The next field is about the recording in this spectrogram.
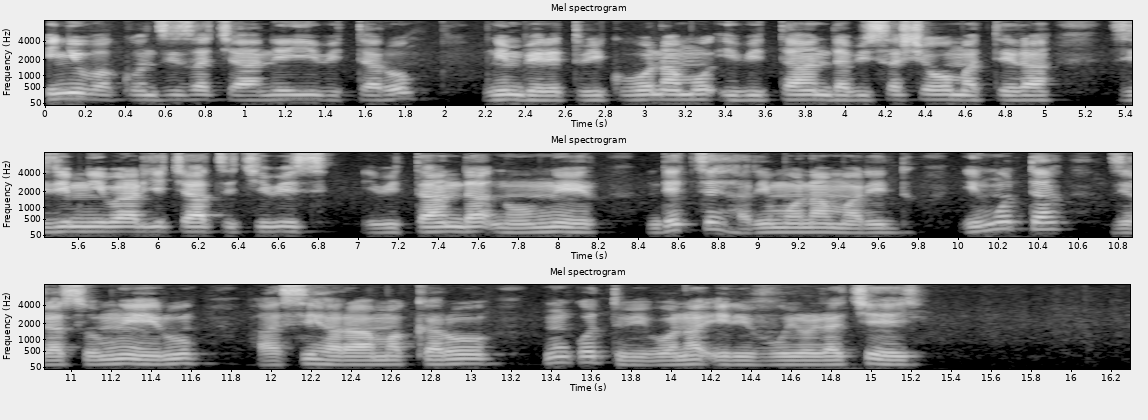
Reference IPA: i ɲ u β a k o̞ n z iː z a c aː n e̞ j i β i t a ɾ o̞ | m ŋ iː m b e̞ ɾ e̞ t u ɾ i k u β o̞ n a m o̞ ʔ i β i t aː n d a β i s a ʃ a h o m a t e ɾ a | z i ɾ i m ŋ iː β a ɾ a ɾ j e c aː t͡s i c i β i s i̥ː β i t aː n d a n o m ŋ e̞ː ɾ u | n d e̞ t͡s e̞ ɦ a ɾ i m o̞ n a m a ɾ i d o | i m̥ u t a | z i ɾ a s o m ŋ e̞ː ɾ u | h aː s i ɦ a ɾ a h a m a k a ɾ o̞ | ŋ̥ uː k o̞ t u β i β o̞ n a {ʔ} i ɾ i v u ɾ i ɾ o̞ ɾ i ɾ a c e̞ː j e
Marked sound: correct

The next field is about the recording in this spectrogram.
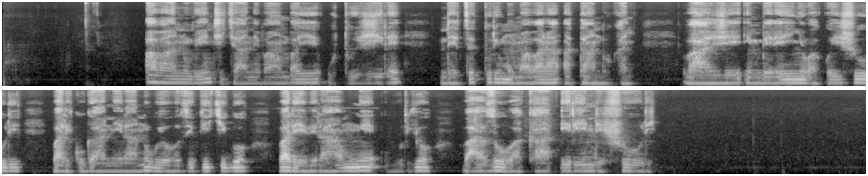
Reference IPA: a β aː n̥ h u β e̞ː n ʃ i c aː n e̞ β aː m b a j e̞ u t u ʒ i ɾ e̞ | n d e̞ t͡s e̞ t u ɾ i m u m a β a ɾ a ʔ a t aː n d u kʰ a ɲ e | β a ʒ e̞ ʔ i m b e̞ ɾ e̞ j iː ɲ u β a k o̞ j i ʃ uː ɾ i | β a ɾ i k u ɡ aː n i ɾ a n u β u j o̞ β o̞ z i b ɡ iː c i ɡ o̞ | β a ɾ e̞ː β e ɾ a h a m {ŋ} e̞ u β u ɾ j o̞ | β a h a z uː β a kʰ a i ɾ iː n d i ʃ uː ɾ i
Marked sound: correct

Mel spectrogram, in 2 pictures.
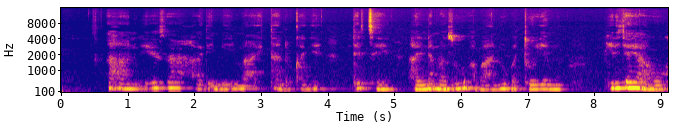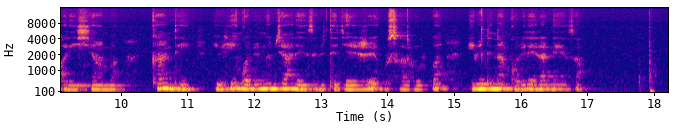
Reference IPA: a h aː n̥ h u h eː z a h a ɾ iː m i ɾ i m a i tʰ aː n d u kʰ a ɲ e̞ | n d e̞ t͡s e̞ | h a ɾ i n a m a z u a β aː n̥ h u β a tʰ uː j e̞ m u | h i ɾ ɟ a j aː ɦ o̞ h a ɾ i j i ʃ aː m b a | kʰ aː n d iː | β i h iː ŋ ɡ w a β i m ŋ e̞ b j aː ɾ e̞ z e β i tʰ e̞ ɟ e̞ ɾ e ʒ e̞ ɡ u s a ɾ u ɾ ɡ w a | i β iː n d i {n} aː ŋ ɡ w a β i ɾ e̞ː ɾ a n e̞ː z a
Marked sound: correct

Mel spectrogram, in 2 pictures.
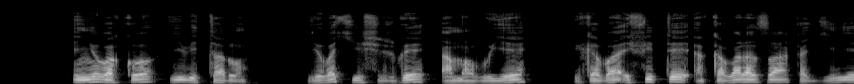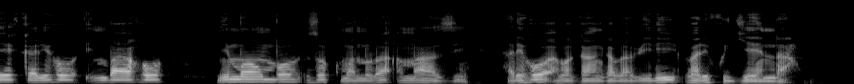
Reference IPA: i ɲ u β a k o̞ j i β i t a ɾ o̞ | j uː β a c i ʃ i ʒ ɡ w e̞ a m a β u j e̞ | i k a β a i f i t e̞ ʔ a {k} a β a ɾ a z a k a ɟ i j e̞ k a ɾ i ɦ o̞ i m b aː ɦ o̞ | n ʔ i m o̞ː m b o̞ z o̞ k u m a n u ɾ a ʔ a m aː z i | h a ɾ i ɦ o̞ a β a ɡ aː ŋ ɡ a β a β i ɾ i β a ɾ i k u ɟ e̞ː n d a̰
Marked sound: correct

